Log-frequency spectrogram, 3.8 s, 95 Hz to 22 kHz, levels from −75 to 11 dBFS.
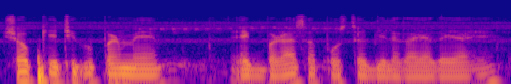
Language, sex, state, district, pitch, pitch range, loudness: Hindi, male, Arunachal Pradesh, Lower Dibang Valley, 85 Hz, 80-95 Hz, -21 LUFS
